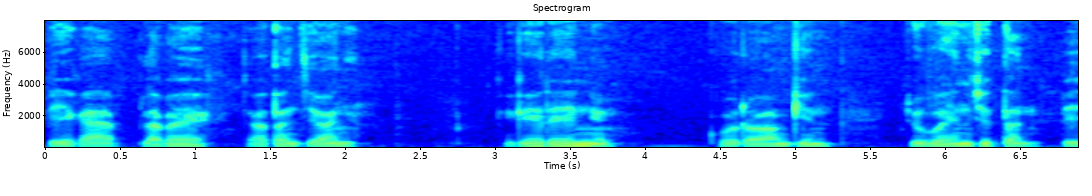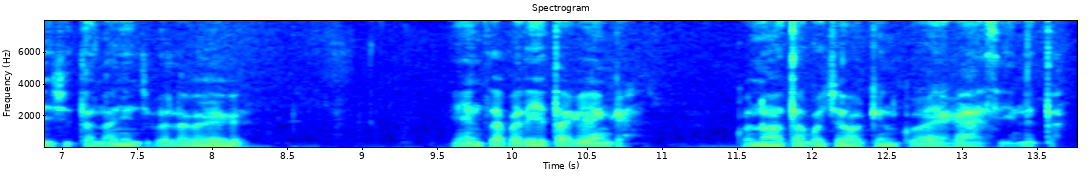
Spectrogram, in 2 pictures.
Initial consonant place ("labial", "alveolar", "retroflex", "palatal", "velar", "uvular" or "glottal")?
labial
